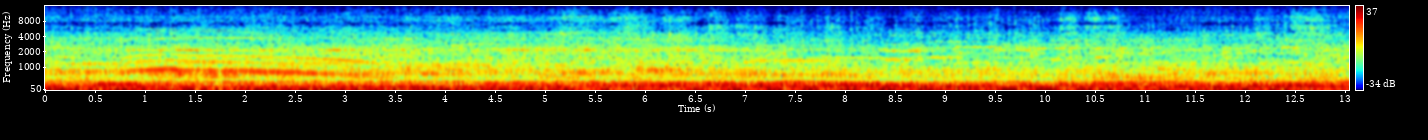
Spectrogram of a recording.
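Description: Loud live rock music from a band on stage, recorded from within the audience, with crowd voices calling and cheering over it.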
